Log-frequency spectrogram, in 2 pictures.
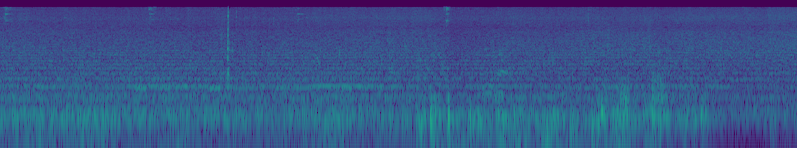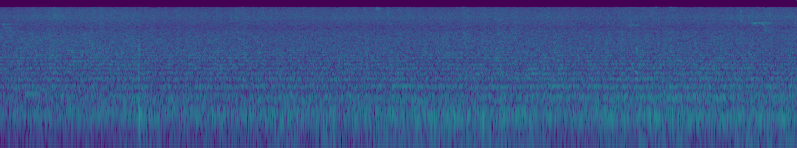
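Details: Steady broadband hum like machinery or ventilation, with a few faint knocks and rustles and no clear animal voice.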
